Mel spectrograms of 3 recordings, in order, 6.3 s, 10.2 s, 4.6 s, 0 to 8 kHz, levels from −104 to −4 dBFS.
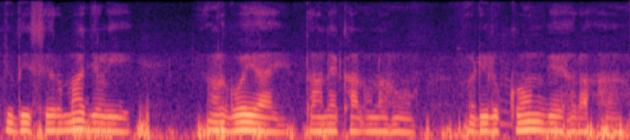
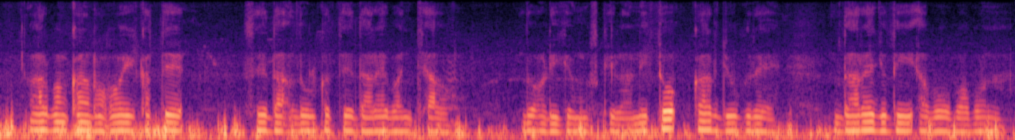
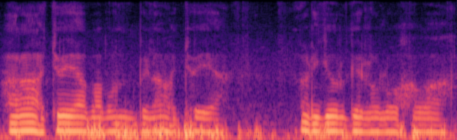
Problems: constant background noise, background conversations at intervals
